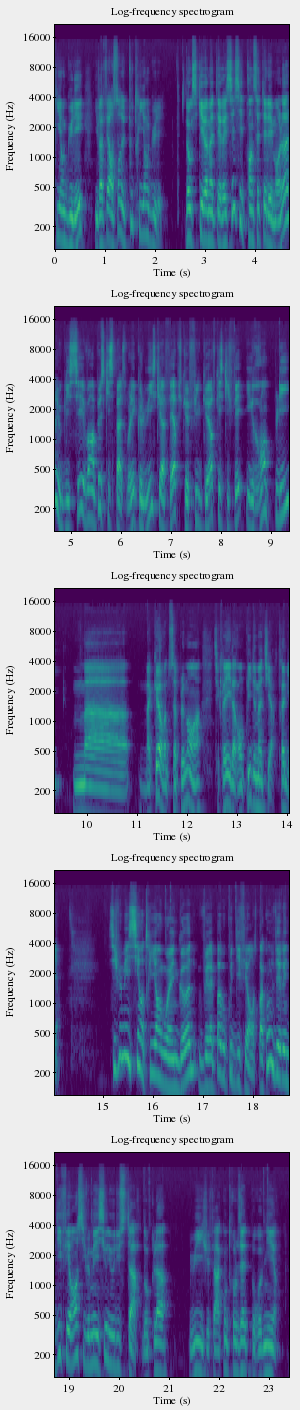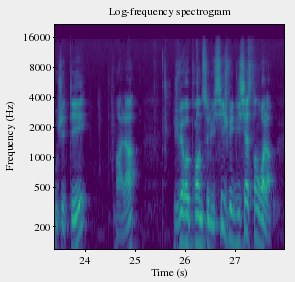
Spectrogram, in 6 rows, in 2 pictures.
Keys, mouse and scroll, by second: 2.7 n, 5.6 click, 16.3 click, 17.5 click, 22.0 ctrl+z, 23.7 ctrl+z, 27.4 click, 27.7-27.9 scroll up 4.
